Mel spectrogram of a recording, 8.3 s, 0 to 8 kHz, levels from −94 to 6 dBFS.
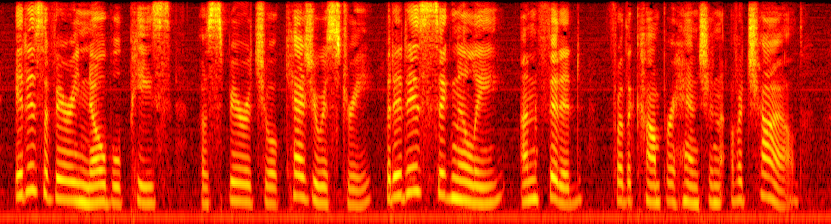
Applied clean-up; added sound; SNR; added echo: none; none; none; none.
